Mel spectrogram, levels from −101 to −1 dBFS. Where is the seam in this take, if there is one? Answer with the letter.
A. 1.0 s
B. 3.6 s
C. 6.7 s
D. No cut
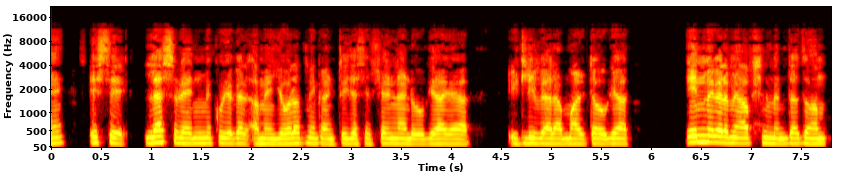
D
